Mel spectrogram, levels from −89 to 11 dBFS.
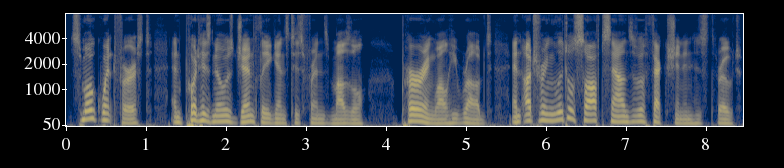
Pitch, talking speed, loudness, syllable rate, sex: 135 Hz, 185 wpm, -20 LUFS, 5.1 syllables/s, male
